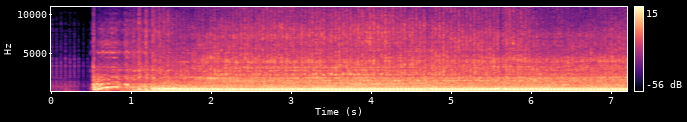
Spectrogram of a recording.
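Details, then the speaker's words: Multiquip 1.5-ton asphalt roller's small engine, which wouldn't start due to a failed fuel pump, after fitting a cheap clicky electric fuel pump and turning fuel on: cranks, catches within a second, settles to a steady even putter; normal start and idle. "Oh yeah! Never let me down. She's all reliable."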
